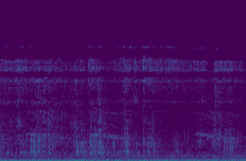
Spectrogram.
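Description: Faint outdoor background noise: a steady low rumble with light irregular ticking over it.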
